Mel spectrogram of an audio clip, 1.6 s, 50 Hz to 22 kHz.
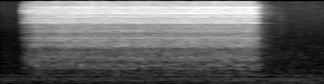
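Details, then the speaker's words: Harley Twin Cam 110/117ci flywheel rebuild: compressed air is pushed through the crankpin/rod oil passage, giving a strong steady hiss for about a second that stops cleanly. Air definitely flows through, volume unsure; the passage is clear. "You can hear it. So we have air through there. Not sure about the volume, but we definitely got air blowing through it."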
